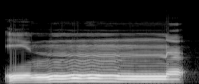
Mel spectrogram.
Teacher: apabila kok ada huruf nun bertasjid ya atau mim bertasjid dalam ilmu tajwid dinamakan pembacaan ghunah. Cara membaca pasti dibaca dua ketukan.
